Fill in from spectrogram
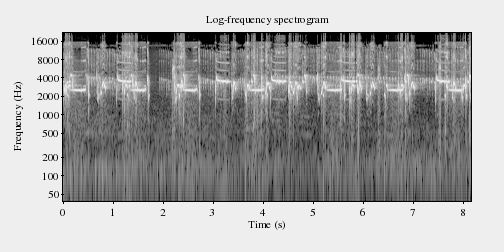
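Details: Loud prinia lure calling: rapid strings of sharp, metallic high chirps punctuated by a steady piercing whistle, delivered in short bursts with one clear pause near the start.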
